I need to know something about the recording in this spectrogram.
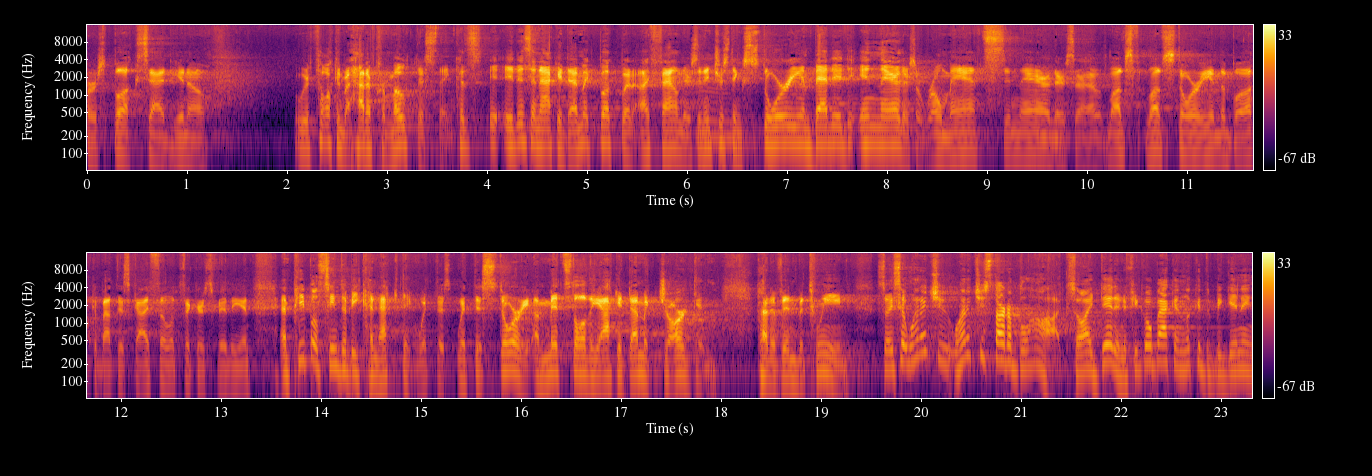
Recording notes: Live at Messiah College Educator's Day. The Office of the Provost at Messiah College surprised the faculty at their annual Educator's Day with a live recording of our podcast.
